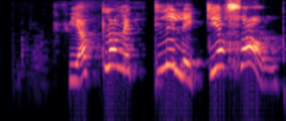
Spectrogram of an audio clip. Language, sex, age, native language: Icelandic, male, 9, Icelandic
